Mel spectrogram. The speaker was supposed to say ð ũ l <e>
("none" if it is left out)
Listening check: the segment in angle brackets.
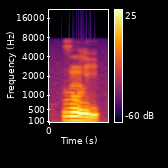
i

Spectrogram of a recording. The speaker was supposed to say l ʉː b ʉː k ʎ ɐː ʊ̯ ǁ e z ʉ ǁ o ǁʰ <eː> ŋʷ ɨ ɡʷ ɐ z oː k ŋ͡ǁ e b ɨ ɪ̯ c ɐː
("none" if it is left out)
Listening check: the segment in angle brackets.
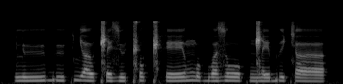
eː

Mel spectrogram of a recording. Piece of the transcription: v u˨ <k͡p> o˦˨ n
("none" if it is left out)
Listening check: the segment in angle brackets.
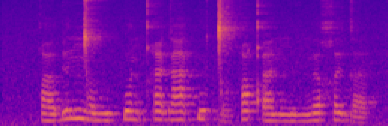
k͡p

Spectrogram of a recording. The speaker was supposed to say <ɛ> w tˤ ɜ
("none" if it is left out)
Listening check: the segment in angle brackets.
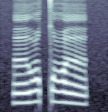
ɜ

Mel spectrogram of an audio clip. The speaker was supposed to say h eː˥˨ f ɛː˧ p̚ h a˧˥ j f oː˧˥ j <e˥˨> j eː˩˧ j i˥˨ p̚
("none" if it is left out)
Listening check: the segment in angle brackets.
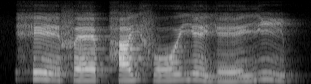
e˥˨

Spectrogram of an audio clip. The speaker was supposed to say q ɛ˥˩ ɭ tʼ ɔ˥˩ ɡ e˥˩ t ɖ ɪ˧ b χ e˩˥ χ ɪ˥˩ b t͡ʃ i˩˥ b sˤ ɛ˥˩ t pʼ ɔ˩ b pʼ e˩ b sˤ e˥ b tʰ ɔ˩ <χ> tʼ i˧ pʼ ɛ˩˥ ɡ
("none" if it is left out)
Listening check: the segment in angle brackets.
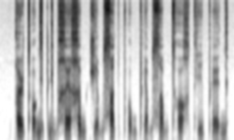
χ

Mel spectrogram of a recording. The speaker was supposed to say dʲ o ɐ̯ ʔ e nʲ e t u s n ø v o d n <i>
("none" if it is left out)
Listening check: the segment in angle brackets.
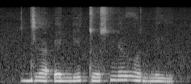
i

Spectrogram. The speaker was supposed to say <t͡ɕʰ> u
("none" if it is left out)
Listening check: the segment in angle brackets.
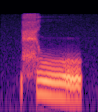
ɕ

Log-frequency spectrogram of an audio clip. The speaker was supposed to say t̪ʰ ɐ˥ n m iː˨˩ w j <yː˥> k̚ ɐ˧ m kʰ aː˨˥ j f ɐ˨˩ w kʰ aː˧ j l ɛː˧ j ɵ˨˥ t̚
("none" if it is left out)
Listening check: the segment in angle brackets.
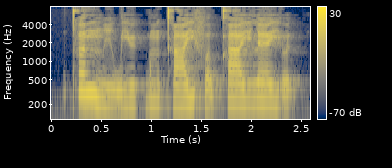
yː˨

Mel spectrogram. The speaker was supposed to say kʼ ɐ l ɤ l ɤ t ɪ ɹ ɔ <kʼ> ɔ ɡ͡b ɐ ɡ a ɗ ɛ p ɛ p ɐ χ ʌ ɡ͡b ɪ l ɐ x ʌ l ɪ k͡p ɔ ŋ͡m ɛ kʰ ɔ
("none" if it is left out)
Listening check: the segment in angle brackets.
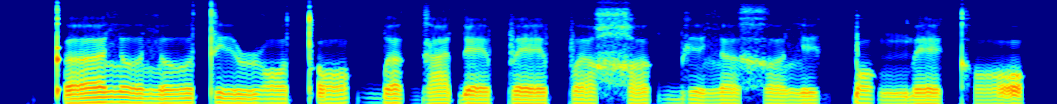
tʼ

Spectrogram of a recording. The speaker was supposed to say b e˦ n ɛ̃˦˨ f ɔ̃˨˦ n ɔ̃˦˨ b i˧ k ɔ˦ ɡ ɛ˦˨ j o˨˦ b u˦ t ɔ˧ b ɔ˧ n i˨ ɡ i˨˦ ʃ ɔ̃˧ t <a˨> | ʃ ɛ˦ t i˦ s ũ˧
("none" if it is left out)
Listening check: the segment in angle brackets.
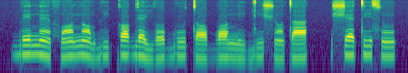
a˦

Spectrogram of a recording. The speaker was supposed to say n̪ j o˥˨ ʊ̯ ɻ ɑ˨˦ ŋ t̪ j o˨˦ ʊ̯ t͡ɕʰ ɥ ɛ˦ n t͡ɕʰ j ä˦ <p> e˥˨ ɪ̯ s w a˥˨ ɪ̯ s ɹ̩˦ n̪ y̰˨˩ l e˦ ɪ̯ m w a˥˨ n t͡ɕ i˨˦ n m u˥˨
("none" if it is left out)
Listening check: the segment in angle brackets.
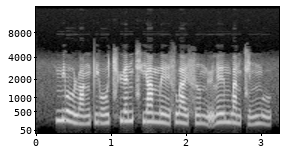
m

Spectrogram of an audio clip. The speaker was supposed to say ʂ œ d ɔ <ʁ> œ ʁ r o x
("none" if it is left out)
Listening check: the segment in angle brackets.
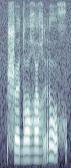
ʁ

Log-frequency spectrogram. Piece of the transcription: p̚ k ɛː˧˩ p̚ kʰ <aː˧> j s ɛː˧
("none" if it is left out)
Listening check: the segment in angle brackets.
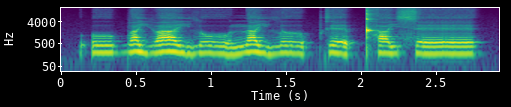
a˧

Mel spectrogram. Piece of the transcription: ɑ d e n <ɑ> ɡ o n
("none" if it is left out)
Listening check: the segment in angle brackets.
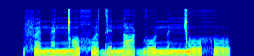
ɑ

